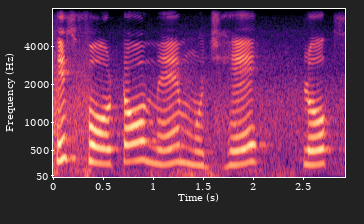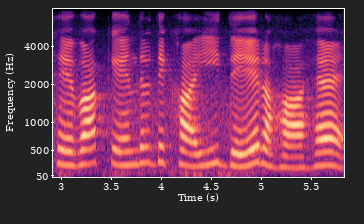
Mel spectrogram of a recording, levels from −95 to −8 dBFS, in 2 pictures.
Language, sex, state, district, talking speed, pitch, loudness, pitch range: Hindi, female, Madhya Pradesh, Katni, 105 wpm, 255 Hz, -18 LUFS, 235-280 Hz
